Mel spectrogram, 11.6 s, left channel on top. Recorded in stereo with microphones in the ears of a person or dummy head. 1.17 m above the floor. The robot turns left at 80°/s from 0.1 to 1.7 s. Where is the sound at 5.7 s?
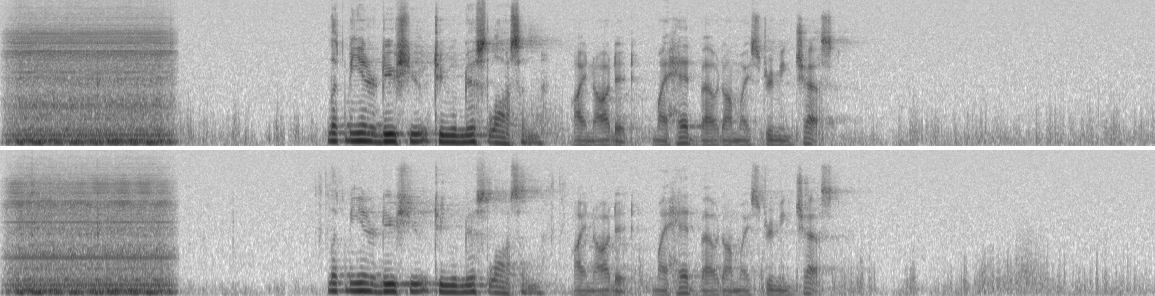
20° left (ahead or behind), 0.6 m.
